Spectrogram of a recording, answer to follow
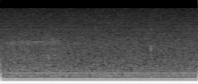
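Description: Steady low electrical hum with a few fainter overtones above it, unchanging in level: mains hum in the recording.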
